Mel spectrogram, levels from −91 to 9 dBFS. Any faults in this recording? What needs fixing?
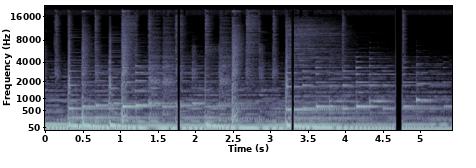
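Block of digital silence at 1.76 s and 3.28 s (40 ms each) and at 4.67 s (about 90 ms): the audio drops to nothing and returns with no fade, leaving short holes. The output buffer was either not filled in time or was zeroed after a calculation produced invalid values. To prevent it, give the audio thread enough buffer headroom and priority, and guard the processing chain against invalid numbers.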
